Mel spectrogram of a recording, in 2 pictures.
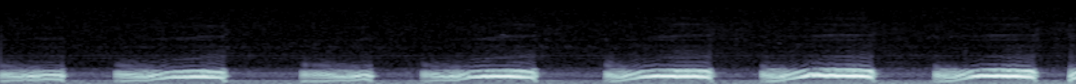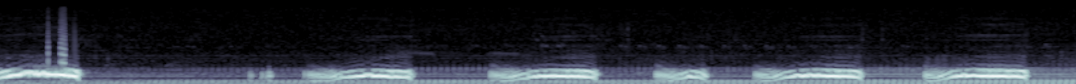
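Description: A pigeon coos in low, repeated calls close by.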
